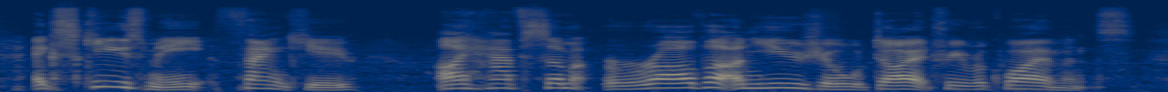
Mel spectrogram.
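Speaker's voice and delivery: ordinary delivery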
